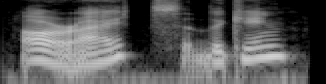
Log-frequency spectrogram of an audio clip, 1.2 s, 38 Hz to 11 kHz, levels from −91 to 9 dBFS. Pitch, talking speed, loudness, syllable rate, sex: 205 Hz, 245 wpm, -18 LUFS, 5.0 syllables/s, female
